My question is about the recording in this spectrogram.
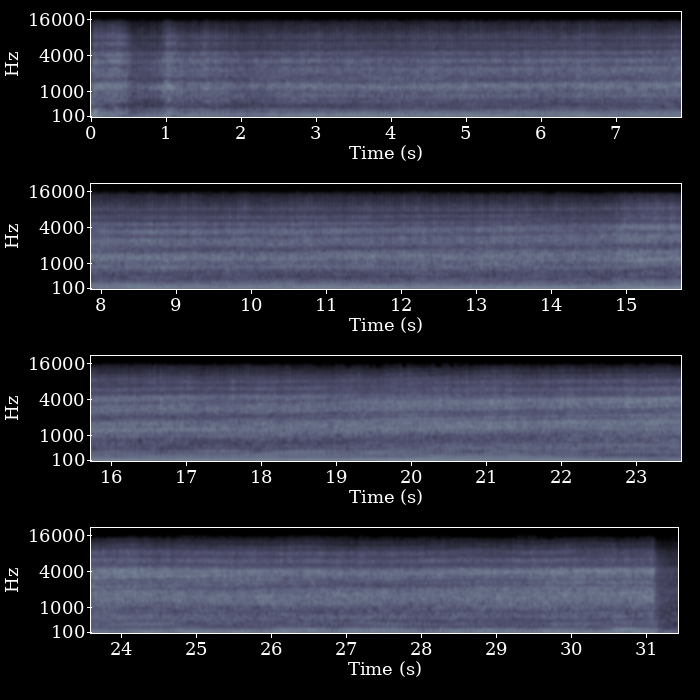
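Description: A John Deere diesel farm tractor's engine pulling hard under heavy load, its note held steady. A high whine rises slowly through the pull.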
